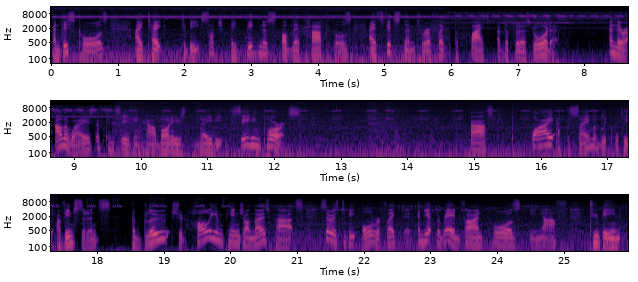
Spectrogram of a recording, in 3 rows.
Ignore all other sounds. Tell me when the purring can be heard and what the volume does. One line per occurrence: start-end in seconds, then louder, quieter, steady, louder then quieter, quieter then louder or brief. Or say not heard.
not heard.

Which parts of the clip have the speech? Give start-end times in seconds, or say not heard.
0.0-7.6, 8.3-12.4, 14.9-25.9.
